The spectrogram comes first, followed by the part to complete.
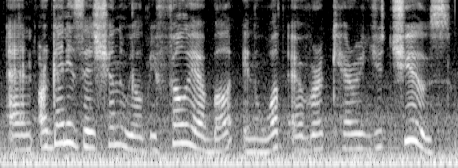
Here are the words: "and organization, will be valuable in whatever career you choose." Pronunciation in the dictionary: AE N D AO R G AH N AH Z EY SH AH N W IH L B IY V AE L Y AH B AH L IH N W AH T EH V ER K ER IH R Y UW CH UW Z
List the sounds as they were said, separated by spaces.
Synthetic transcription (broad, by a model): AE N AO R G AH N AH Z EY SH AH N W IH L B IY F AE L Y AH B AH L IH N W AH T EH V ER K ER R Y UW CH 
